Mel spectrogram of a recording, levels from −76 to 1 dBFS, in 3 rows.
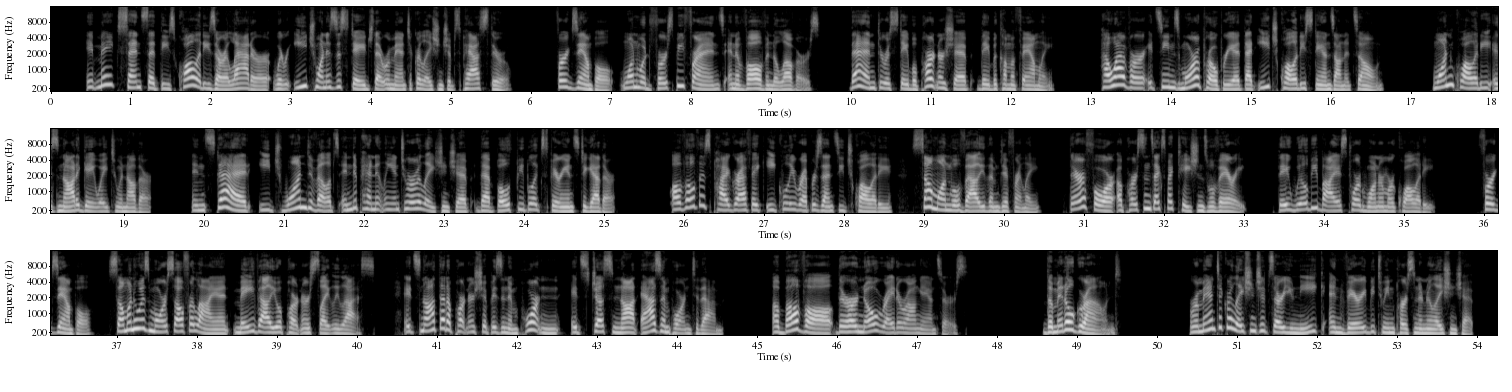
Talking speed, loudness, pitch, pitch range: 165 wpm, -19 LUFS, 205 Hz, 180-245 Hz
